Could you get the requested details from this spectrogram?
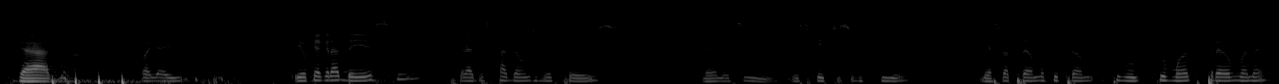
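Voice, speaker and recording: A woman speaking softly to an audience, with small laughs between phrases. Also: deep voice, steady tone, unhurried, long reverb tail. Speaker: speaker at a talk. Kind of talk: talk with a sung prayer.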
